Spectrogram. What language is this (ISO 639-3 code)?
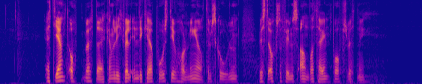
nor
